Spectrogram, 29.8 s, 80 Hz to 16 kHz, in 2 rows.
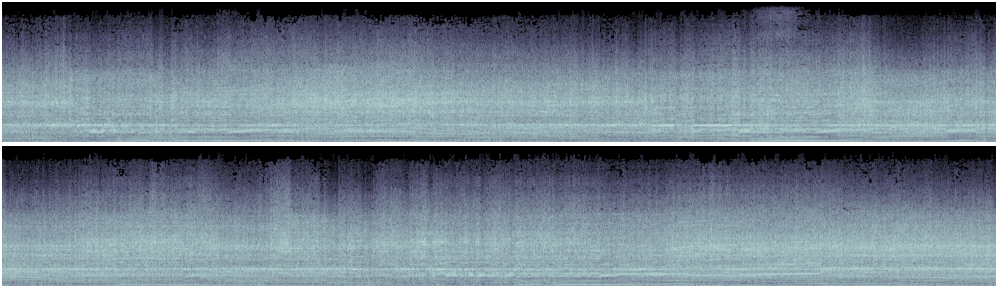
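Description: Rotax Junior Max 125cc two-stroke single-cylinder kart engine, heard onboard, revving up out of corners and dropping back on braking, its pitch climbing and falling several times as it laps. A constant high whine runs underneath throughout.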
